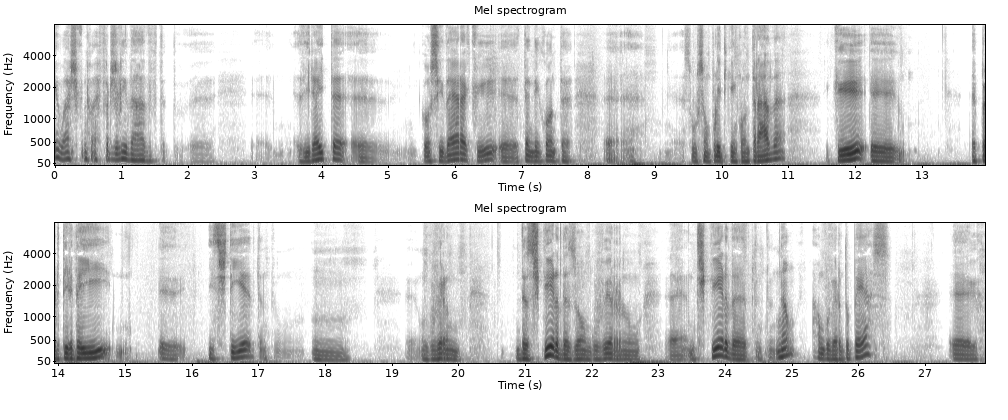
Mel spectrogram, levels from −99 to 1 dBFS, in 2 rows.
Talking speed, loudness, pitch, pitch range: 80 wpm, -30 LUFS, 100 Hz, 90-115 Hz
